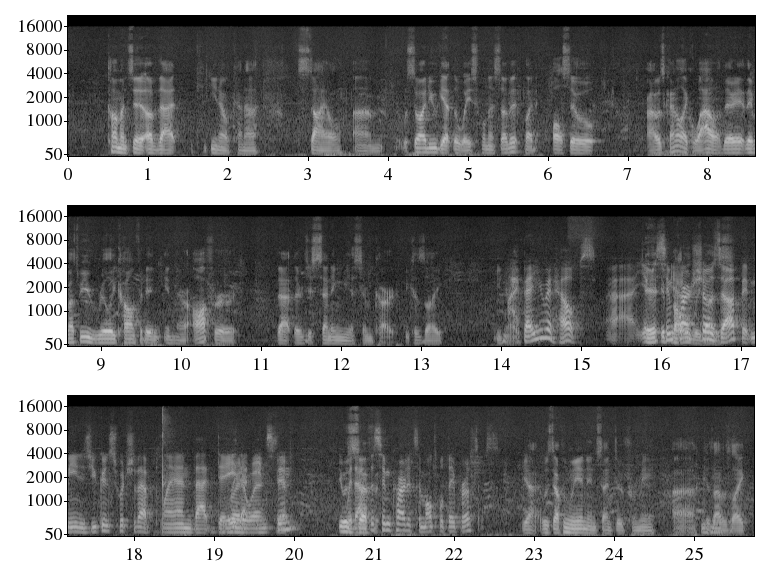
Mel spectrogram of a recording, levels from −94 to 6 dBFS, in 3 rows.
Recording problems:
hiss; noticeable; throughout; 20 dB below the speech

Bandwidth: 16 kHz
